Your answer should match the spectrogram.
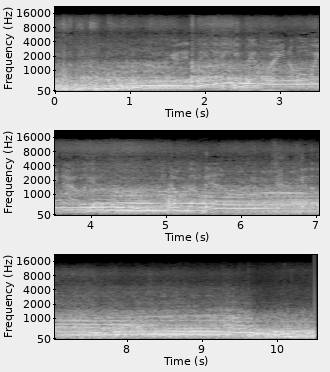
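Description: Car engines running at a drag strip: several steady engine notes that shift pitch every second or so, with a rising rev about two seconds in and another near the end.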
